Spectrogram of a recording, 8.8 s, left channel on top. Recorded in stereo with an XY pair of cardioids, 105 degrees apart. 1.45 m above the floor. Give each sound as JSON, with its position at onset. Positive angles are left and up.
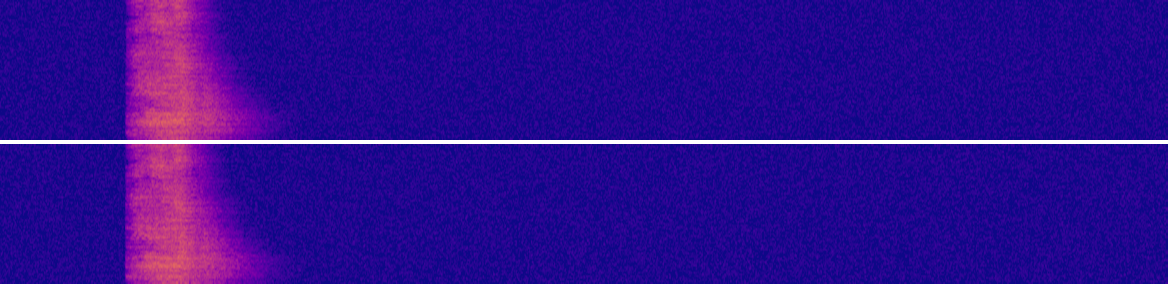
{"t": 0.9, "sound": "tearing paper", "azimuth_deg": -45, "distance_m": 1.1}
